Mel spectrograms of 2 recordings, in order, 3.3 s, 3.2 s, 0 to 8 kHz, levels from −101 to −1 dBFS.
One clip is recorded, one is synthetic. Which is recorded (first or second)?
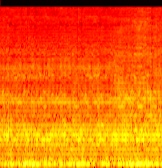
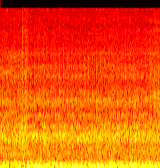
second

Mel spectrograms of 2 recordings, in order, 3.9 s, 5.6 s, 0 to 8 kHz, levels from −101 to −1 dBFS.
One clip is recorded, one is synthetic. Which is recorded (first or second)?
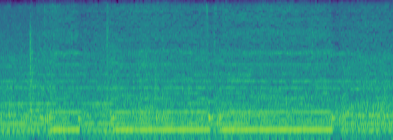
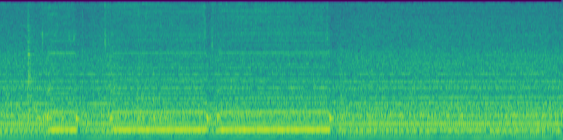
second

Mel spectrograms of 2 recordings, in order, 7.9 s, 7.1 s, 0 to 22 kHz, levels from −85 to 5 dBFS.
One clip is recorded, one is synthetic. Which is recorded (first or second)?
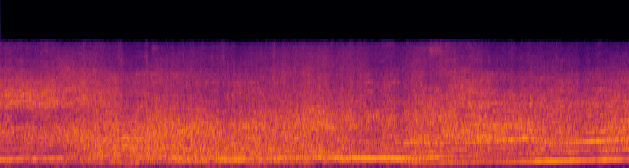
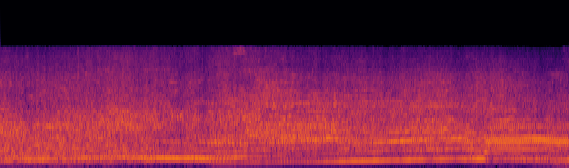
second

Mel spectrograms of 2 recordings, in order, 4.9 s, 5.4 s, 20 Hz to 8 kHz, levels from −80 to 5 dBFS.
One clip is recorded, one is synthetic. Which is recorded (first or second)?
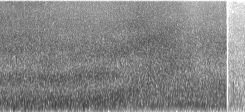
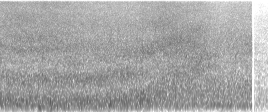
first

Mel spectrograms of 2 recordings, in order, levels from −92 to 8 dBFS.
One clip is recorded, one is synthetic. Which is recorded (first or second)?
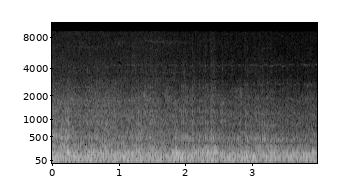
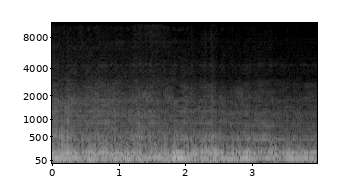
first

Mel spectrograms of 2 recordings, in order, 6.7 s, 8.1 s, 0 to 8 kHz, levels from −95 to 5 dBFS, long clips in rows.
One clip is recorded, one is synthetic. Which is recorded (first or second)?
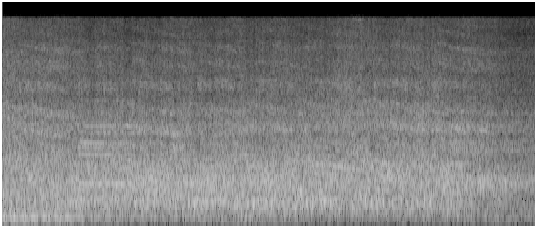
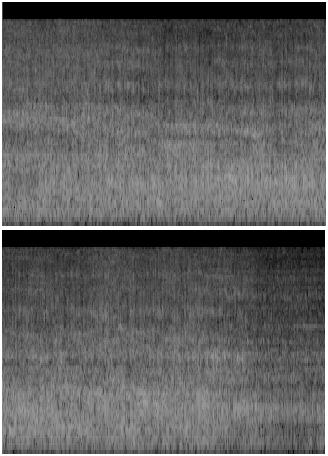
first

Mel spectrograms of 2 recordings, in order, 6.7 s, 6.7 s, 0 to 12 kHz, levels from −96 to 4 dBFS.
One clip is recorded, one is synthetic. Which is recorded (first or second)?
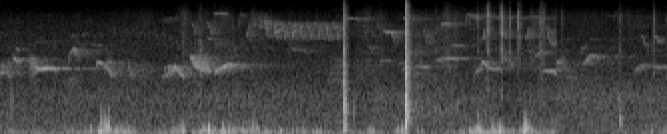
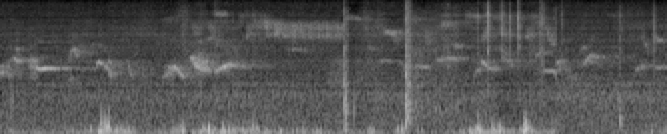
first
